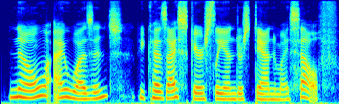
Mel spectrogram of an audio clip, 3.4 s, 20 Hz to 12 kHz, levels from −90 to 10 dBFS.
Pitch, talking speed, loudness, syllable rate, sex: 210 Hz, 140 wpm, -16 LUFS, 4.9 syllables/s, female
